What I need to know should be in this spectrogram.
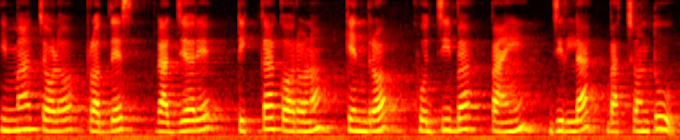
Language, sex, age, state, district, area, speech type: Odia, female, 45-60, Odisha, Khordha, rural, read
